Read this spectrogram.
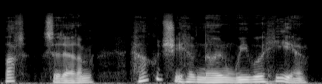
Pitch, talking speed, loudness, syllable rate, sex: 115 Hz, 205 wpm, -16 LUFS, 5.8 syllables/s, male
